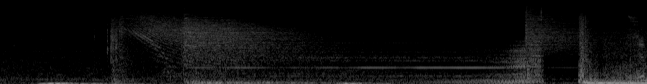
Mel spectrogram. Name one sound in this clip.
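A rushing whoosh sweeps past.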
